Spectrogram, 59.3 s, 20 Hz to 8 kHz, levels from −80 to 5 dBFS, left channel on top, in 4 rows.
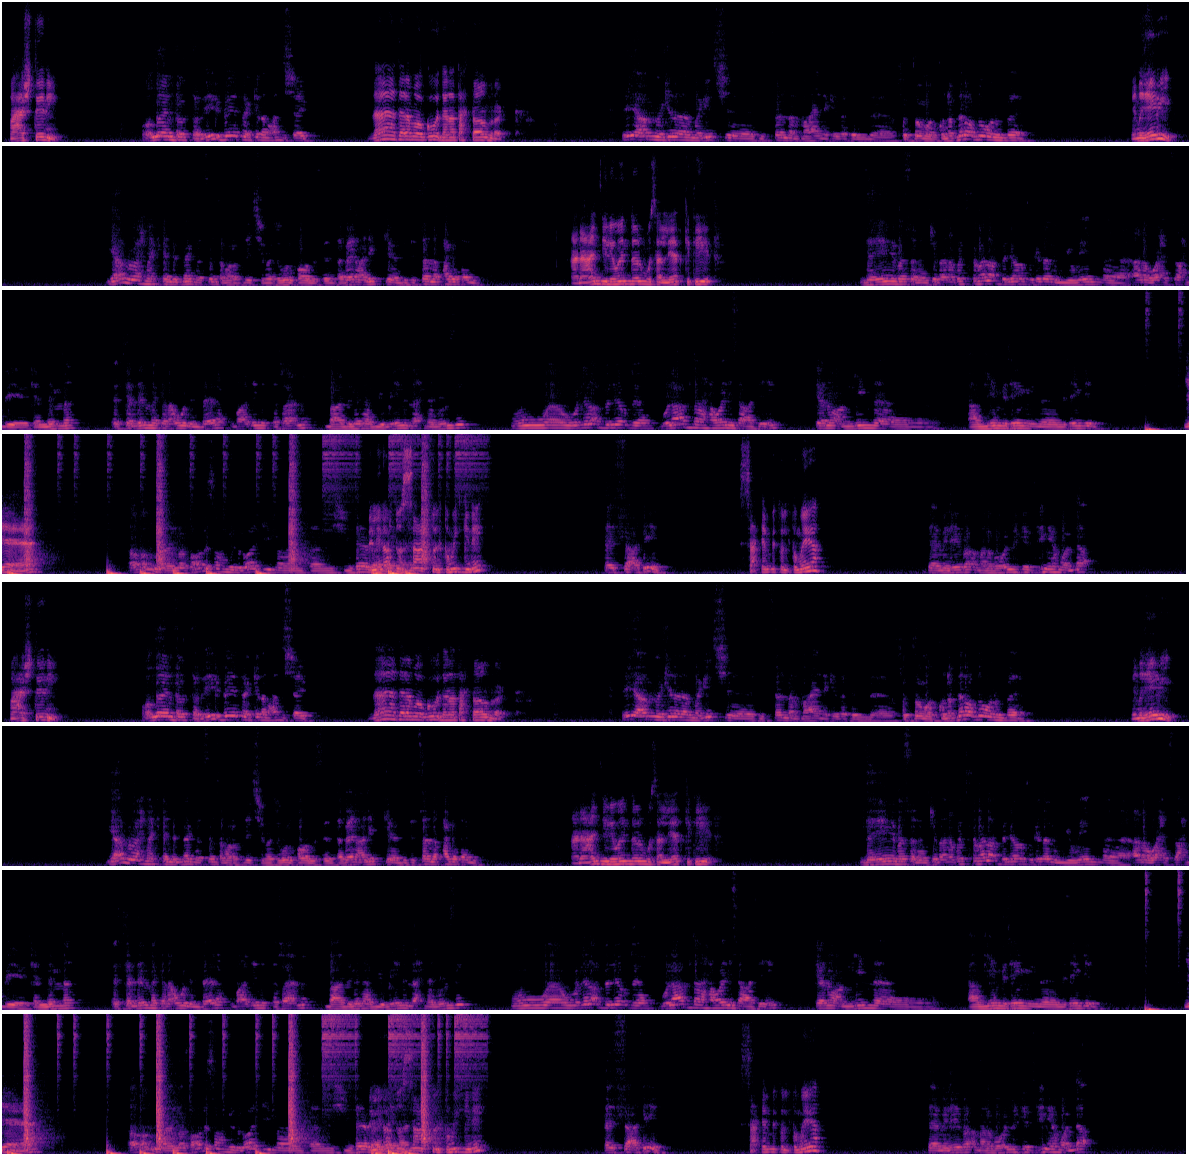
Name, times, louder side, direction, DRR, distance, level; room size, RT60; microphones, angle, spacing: voice 1, 0.1-0.7 4.6-6.2 14.1-14.6 21.9-23.7 44.4-45.0 49.1-50.5 53.7-54.8, left 2 dB, 45° left, 0.5 m, -32 dB
voice 2, 1.7-3.8 7.7-12.8 16.1-20.8 25.6-30.6 31.0-35.5 36.0-39.4 39.8-41.3 41.7-43.4 46.1-49.8 52.0-52.8 56.1-58.0, left 1 dB, 35° right, 1.9 m, -37 dB
sound 1, 44.0-44.1 44.4-44.9 45.2-45.4 45.8-46.0 46.2-47.3 47.7-48.2 48.5-50.5, right 2 dB, 70° right, 0.6 m, -29 dB
4.7 x 2.4 x 2.3 m
head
